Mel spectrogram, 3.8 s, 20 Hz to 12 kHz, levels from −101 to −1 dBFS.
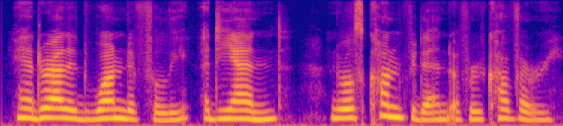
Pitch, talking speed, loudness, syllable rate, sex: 220 Hz, 190 wpm, -17 LUFS, 6.3 syllables/s, female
